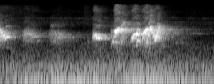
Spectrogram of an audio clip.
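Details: Red-whiskered bulbul in the fancy 'mae bot lak wai' song style: a few soft, wavering whistles, then a loud, jumbled, chattering warble near the end.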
